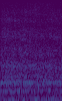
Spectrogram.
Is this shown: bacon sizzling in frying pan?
no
